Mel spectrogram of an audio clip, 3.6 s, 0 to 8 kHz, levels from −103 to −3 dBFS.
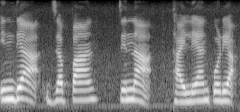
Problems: constant background noise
